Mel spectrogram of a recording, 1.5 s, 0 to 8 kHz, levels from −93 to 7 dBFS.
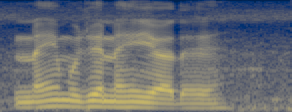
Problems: none marked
